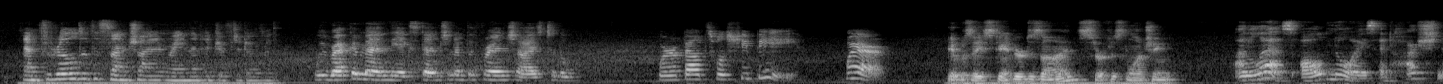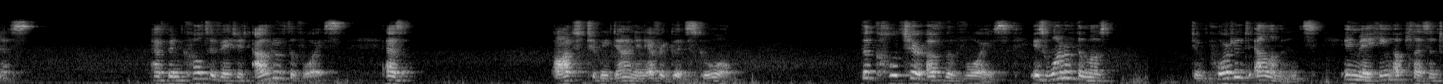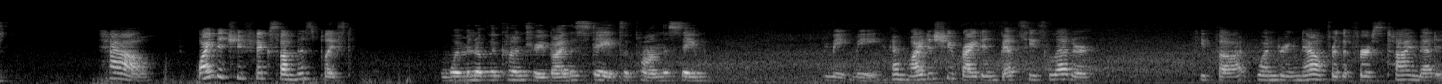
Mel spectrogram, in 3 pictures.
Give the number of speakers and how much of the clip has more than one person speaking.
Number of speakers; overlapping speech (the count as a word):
five, no overlap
